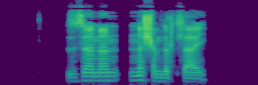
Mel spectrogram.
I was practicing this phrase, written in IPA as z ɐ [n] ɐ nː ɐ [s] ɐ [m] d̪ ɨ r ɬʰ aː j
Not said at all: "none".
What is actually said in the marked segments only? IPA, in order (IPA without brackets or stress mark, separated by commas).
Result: n, ʃ, m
